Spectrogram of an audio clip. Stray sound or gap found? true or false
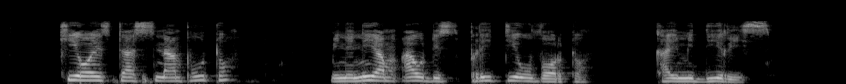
false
